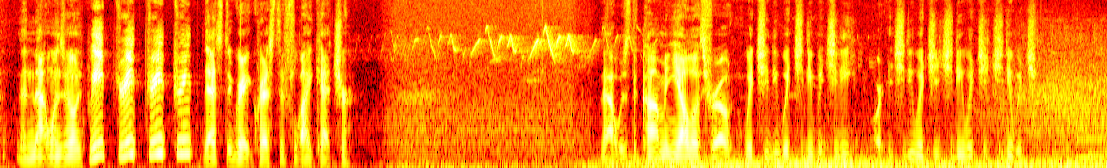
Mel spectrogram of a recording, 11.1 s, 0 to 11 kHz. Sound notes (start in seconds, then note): 1.0 imitates bird tweeting; 3.6 bird tweeting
